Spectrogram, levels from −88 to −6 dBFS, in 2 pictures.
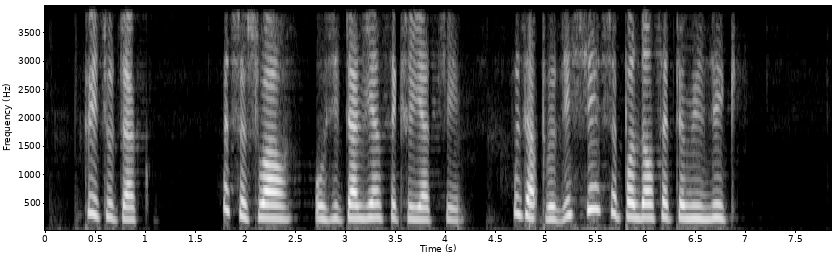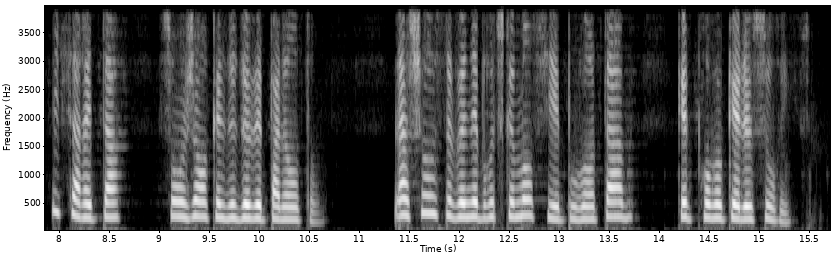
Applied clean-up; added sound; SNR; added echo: neural separator model SepFormer WHAMR!.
